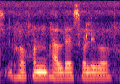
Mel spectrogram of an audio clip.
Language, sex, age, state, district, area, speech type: Assamese, female, 45-60, Assam, Sivasagar, rural, spontaneous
